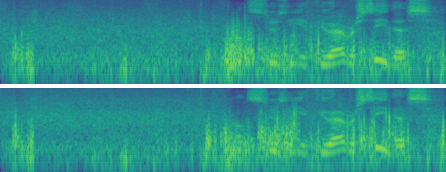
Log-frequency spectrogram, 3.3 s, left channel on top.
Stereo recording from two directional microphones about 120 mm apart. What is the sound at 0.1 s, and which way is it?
Wind noise, 25° right (ahead or behind).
